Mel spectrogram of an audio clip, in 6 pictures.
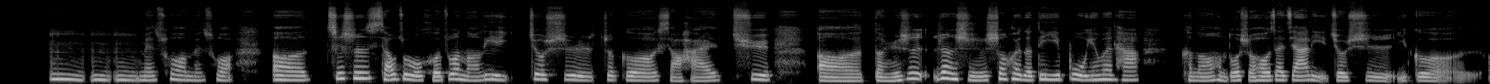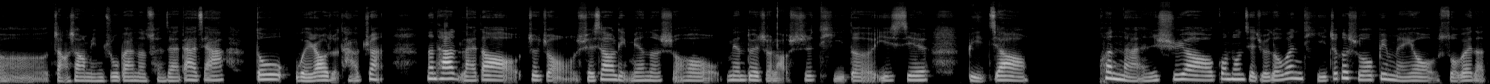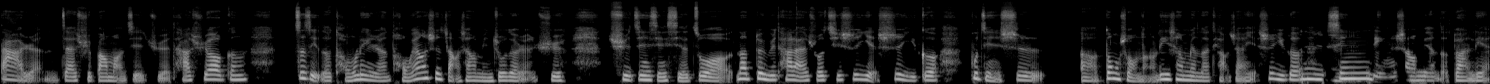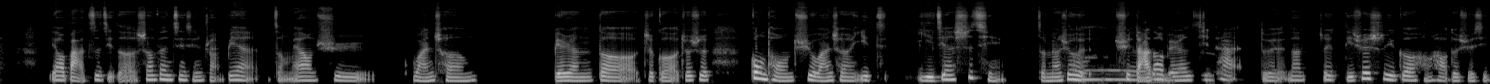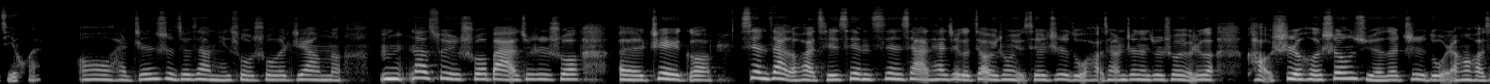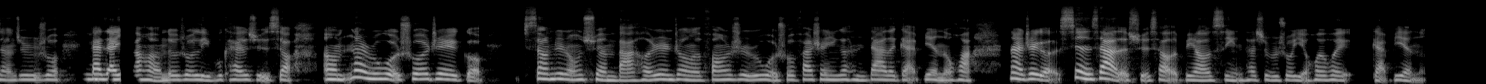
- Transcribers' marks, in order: tapping; laughing while speaking: "去"
- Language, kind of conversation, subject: Chinese, podcast, 未来的学习还需要传统学校吗？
